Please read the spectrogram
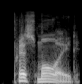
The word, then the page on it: prismoid: American English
